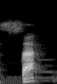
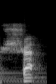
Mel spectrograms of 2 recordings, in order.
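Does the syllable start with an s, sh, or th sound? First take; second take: s; sh. First: It starts with a plain s sound. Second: It starts with a sh sound. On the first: "Bukan sa" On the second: "atau sya"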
